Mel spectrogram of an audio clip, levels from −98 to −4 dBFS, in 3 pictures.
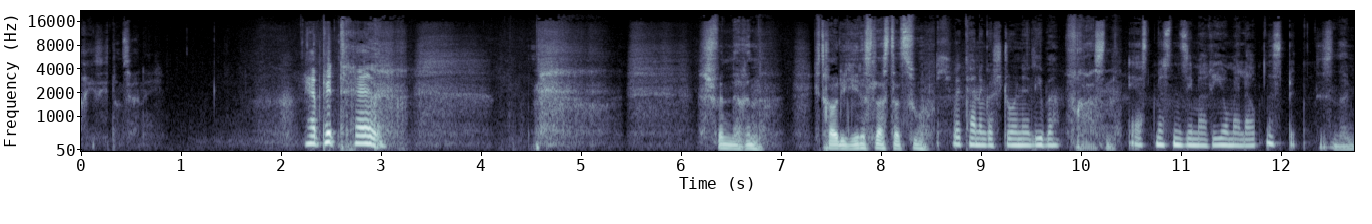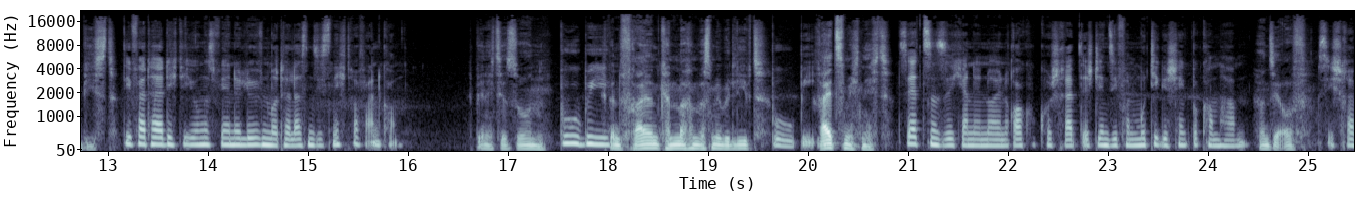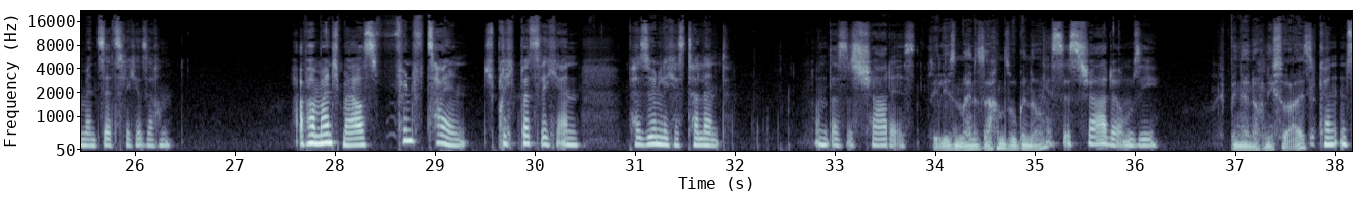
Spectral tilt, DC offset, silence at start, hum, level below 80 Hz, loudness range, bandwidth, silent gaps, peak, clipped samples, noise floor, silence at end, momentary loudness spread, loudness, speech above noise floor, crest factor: -5.5 dB/octave; under 0.1%; 0 s; none; -50 dBFS; 7 LU; 19 kHz; none; -2 dBFS; under 0.1%; -70 dBFS; 0 s; 15 LU; -25 LUFS; 46 dB; 24 dB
